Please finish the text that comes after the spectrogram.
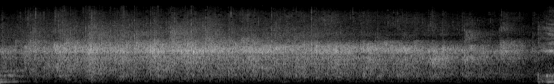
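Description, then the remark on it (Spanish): An audience at a church service applauds for Christ as king together in a sustained, dense burst of clapping that stays steady and fairly loud for several seconds, with no talking over it. “Dale un aplauso al rey.”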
